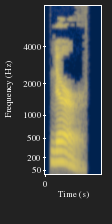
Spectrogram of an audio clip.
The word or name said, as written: nerve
